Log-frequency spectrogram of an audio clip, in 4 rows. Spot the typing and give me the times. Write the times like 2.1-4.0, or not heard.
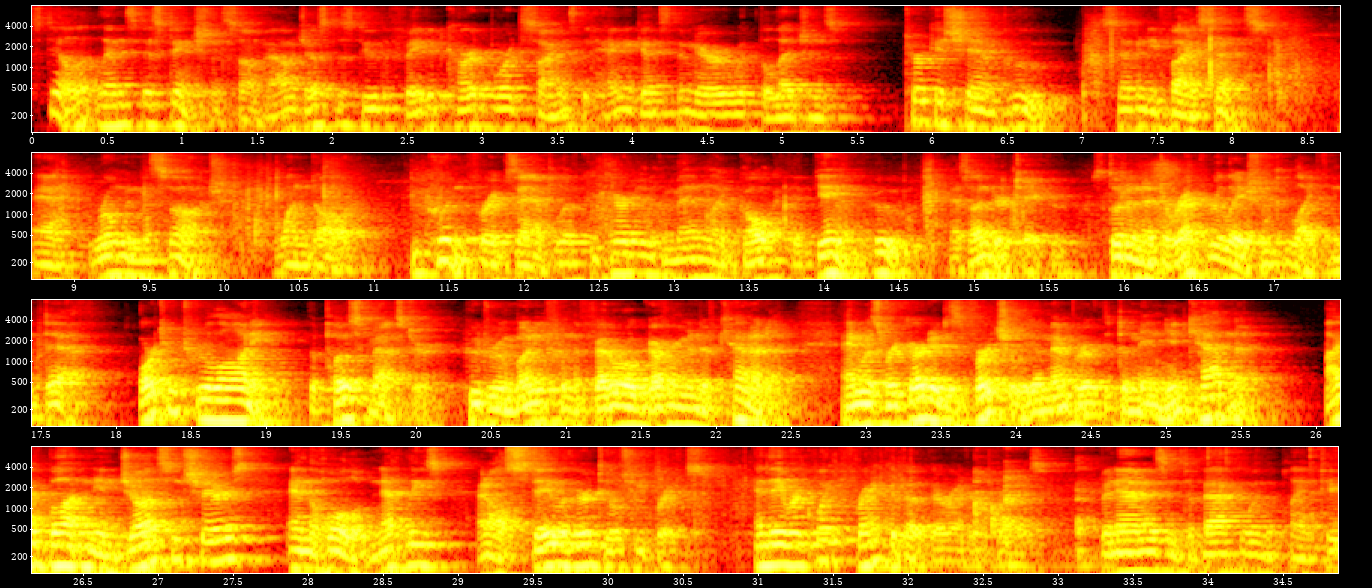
32.2-34.8.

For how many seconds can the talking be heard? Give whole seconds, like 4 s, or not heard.
35 s.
